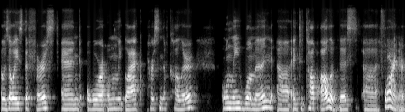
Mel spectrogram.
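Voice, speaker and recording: A woman's very deep, low voice carries fairly even intonation. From Ghana, raised in Paris, France. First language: French. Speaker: business leader, panelist. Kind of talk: panel discussion.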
